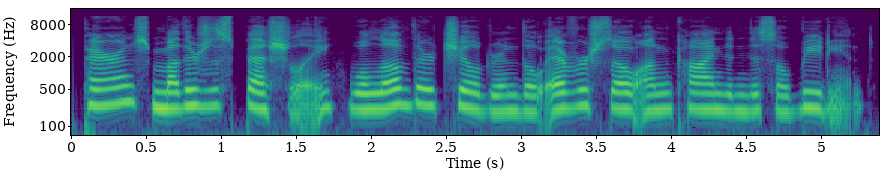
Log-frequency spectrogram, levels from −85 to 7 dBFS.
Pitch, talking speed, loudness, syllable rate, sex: 220 Hz, 145 wpm, -17 LUFS, 4.7 syllables/s, female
